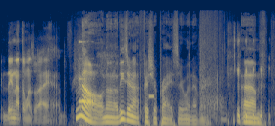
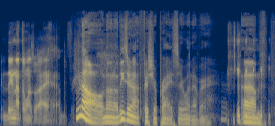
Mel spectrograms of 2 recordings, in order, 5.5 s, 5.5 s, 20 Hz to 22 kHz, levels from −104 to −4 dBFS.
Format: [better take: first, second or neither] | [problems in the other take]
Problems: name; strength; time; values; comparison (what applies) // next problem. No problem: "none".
second | doorbell; noticeable; at 1.5 s; peak level with the speech // phone ringing; faint; at 2.5 s; peak 10 dB below the speech // footsteps; faint; at 4 s; peak 15 dB below the speech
